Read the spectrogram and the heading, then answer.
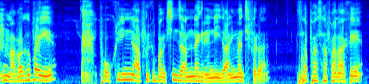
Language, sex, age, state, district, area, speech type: Bodo, male, 60+, Assam, Baksa, urban, spontaneous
